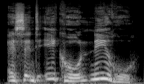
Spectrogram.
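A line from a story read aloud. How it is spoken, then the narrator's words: Calling out. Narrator (German): rief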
